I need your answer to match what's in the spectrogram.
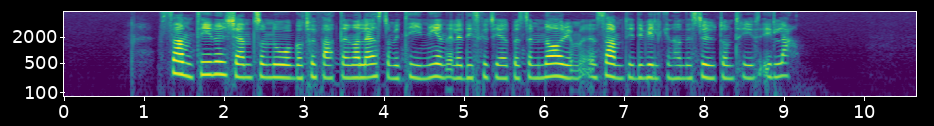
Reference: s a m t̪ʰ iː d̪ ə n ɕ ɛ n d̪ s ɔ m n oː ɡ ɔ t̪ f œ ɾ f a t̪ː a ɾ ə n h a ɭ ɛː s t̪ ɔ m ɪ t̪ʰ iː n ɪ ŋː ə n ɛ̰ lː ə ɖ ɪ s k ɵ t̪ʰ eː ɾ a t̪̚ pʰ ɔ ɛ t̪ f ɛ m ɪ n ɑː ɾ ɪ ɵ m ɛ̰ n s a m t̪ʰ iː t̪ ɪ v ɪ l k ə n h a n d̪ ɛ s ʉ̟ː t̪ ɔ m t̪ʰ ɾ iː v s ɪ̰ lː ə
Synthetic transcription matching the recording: s a m t̪ʰ iː d̪ ə n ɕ ɛ n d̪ s ɔ m n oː ɡ ɔ t̪ f œ ɾ f a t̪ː a ɾ ə n h a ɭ ɛː s t̪ ɔ m ɪ t̪ʰ iː n ɪ ŋ ə n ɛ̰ lː ə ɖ ɪ s k ɵ t̪ʰ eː ɾ a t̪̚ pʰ ɔ ɛ t̪ s ɛ m ɪ n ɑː ɾ ɪ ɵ m ɛ̰ n s a m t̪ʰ iː d̪ ɪ v ɪ l k ə n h a n d̪ ɛ s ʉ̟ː t̪ ɔ m t̪ʰ ɾ iː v s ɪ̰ lː a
